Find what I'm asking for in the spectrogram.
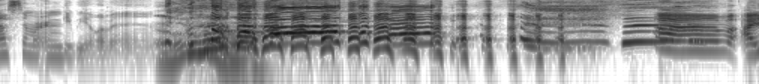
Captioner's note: all laughing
